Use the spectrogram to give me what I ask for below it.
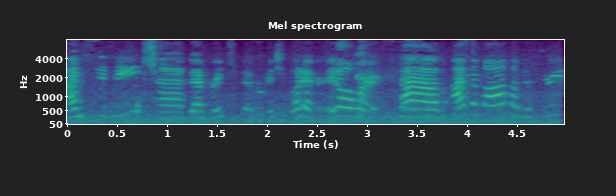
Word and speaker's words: Beveridge: Oh, Beveridge. Beveridge. Like drink. Like the drink.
